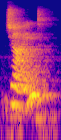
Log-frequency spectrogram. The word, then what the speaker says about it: giant: Here you can see that somewhere we have pronounced G as J, and in some spellings we have pronounced G as G, and we have pronounced J as J. So G and J both are pronounced as J, and sometimes G is pronounced as G.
